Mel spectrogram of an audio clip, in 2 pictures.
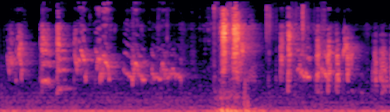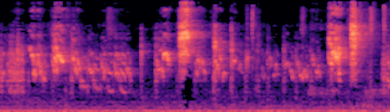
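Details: Pet budgies chirping, with a continuous scratchy warble broken by loud sharp squawk-like notes, a brief low thump near two seconds, and intermittent high clicks and chatter throughout.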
